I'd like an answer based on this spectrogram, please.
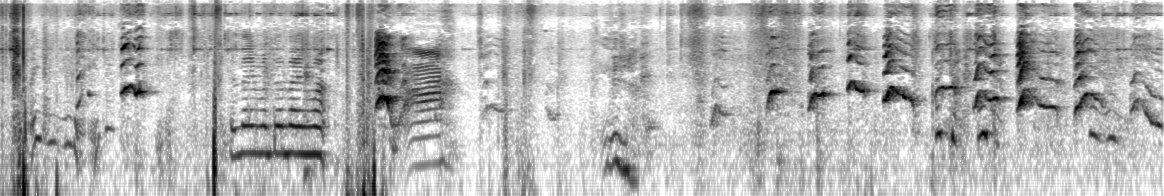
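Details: Two-month-old Toy Poodle puppy meeting a Pokémon toy, giving short high whimpering squeaks that rise in pitch, clustered in a quick run near the end, after a stretch of human speech and a buzzing, toy-like sound.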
